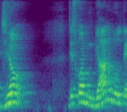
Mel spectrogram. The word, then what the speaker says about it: ज्ञ: उच्चारण है वो है ज्ञ, जिसको हम ज्ञान बोलते हैं ना, उसका विशुद्ध उच्चारण यदि आप सुनोगे तो वो जान है।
